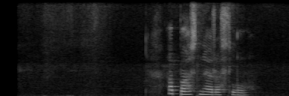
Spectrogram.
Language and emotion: Russian, sad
